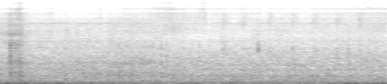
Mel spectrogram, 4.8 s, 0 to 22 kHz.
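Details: BMW E36 convertible top motors in the trunk, after the knocking motor's plate was bent back so the gear sits flush and the motors were retimed: steady, even electric hum with no knocking or popping; the top operates properly.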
